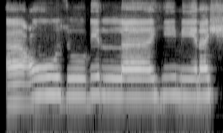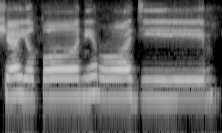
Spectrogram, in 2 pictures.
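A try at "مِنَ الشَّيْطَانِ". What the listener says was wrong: Ya, ketika minas itu jangan ditiup, jangan dengan bibir, tapi tengah lidahnya. Shin itu mahrojnya tengah lidah, hampir menyentuh langit-langit tengah. Jadi ada space untuk mengeluarkan udara. Asya didorong saja.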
